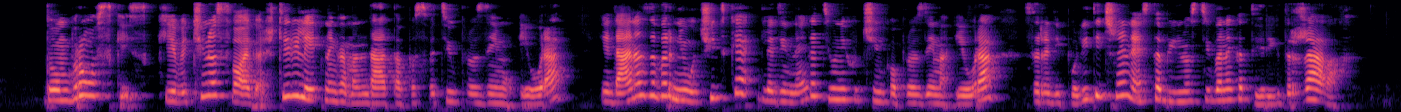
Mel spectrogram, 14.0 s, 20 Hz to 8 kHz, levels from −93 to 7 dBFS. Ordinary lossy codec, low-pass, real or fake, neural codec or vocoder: none; 7.2 kHz; fake; vocoder, 22.05 kHz, 80 mel bands, Vocos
